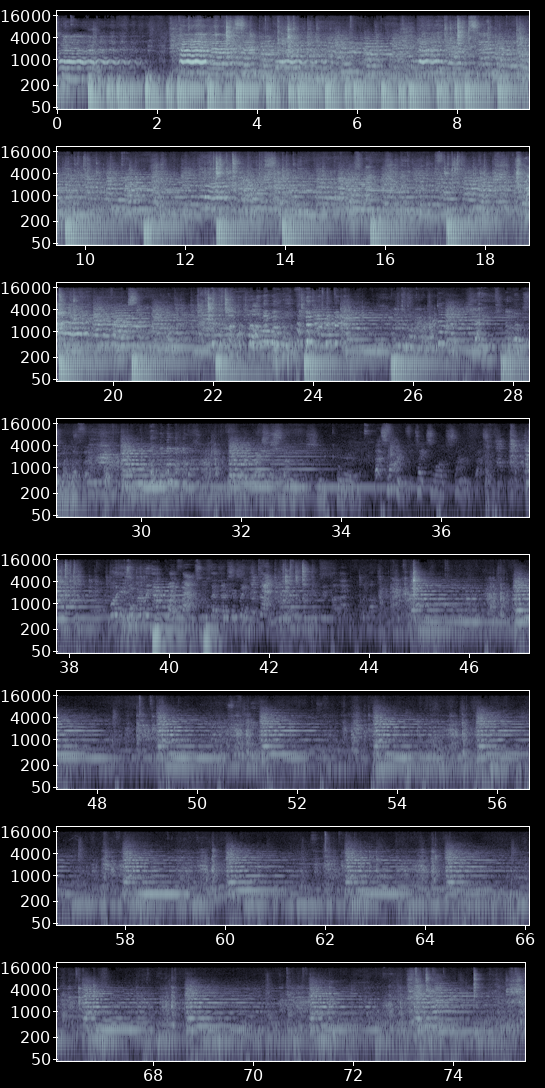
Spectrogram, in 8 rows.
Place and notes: Sammy Hurden and Andy Baker with the Powerstock Ringers in rehearsal
Dorset, UK, 22 November 2012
